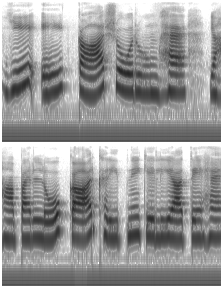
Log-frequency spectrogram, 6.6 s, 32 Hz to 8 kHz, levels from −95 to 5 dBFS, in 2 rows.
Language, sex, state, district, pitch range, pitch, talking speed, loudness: Hindi, female, Haryana, Charkhi Dadri, 215-245 Hz, 225 Hz, 130 wpm, -18 LUFS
